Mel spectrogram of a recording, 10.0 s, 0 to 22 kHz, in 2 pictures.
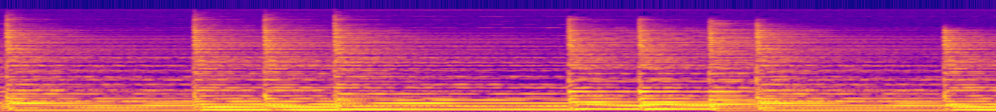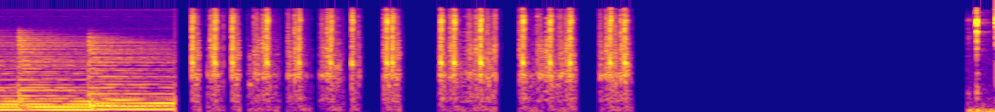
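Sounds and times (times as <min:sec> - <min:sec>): typewriter key clacks: 0:06.0 - 0:08.2.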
